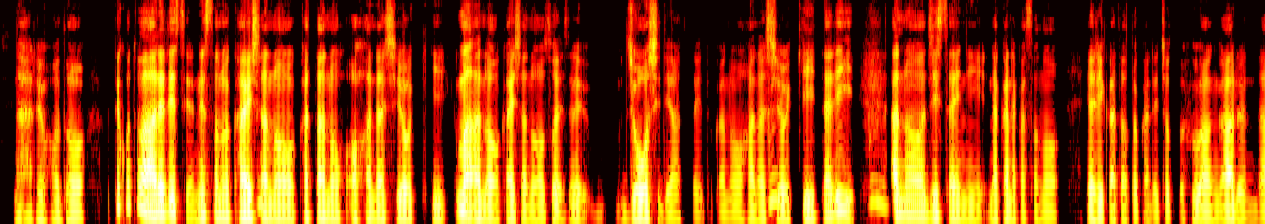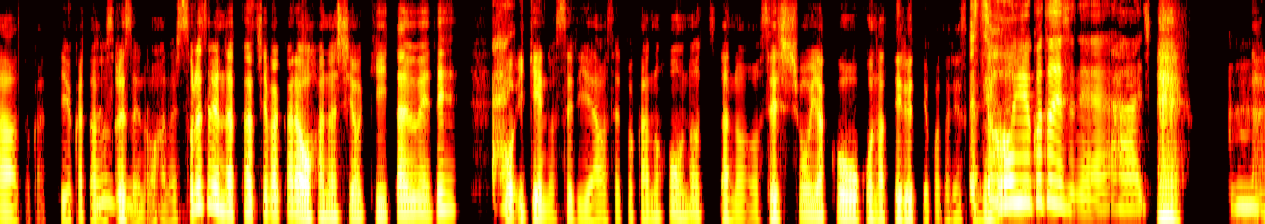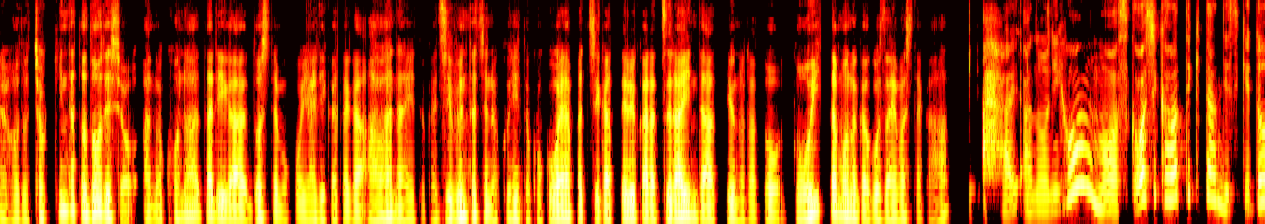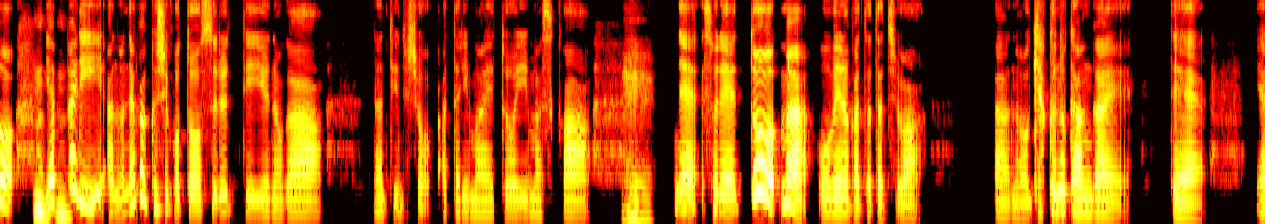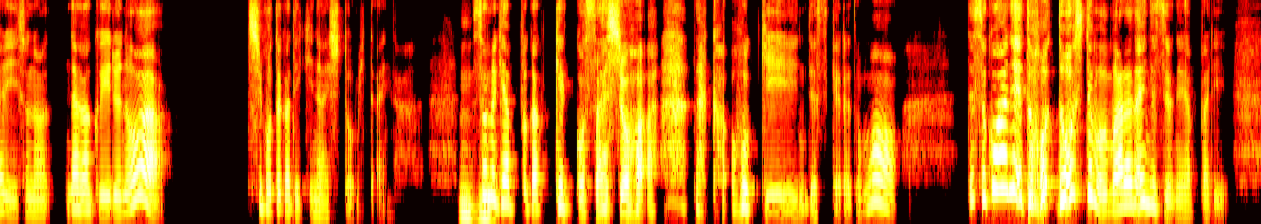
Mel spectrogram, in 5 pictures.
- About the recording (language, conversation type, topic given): Japanese, podcast, 仕事でやりがいをどう見つけましたか？
- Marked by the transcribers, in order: tapping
